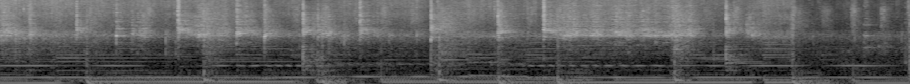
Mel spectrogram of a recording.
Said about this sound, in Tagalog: Sauté the garlic, ginger, and onion until fragrant.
